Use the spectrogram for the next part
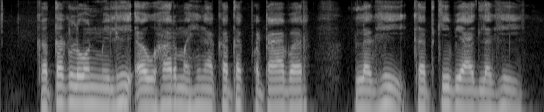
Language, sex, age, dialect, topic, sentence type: Chhattisgarhi, male, 25-30, Eastern, banking, question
